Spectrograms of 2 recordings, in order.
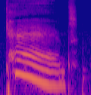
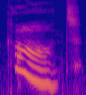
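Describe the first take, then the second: First: It has a short, flat 'a' vowel. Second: It has a long, open 'ah' vowel. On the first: "In American English, it is can't" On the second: "In British English, this contraction of cannot is pronounced as can't, with a long ah"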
